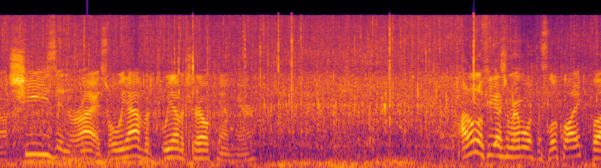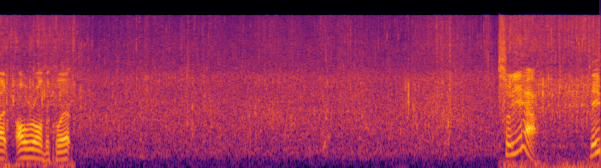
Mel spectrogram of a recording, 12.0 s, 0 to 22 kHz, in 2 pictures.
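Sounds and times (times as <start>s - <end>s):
creek water rushing: 0.0s - 12.0s.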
